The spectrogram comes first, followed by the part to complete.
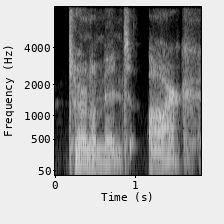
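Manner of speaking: very deep, low movie-trailer announcer voice. Asked by a co-host to yell a phrase, yelled movie-trailer voice. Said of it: "please yell this out in your movie voice".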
